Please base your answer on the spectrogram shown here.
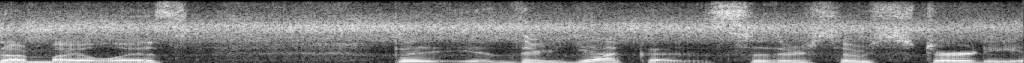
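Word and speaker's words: yucca: it should be fine they're just yucka right yaka is like a good amount of drainage and yes I am pronouncing it right Yuka is a different plant it's spelled different it looks different don't come for me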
